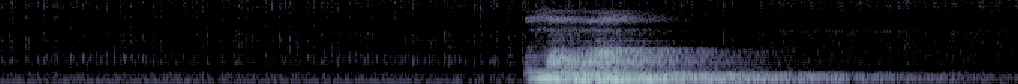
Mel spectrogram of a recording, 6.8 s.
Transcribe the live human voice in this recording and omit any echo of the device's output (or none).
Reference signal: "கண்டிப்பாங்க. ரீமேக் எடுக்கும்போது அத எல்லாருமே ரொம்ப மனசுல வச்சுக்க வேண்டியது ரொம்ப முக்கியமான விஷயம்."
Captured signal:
ஆமாமா.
